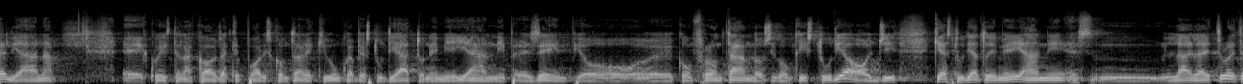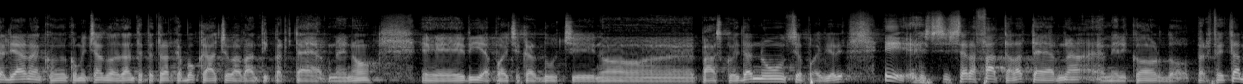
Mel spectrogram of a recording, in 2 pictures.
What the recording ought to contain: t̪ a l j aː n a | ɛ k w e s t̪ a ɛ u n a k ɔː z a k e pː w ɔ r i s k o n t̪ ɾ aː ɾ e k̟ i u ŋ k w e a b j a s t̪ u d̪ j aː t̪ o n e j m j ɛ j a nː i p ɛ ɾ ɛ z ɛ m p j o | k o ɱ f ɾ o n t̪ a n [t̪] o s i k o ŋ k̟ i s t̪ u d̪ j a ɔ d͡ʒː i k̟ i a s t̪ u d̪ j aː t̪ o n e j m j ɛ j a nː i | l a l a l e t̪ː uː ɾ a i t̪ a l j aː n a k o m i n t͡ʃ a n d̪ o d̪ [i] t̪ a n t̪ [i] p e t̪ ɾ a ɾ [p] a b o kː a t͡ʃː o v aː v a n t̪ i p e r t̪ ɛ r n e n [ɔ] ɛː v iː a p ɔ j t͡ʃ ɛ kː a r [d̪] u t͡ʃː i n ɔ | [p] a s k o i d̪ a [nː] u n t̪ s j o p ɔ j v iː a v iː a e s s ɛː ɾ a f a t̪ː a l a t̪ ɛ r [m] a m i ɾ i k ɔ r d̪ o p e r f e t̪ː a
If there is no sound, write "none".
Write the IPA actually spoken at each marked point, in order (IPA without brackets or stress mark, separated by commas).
d̪, a, e, k, ɔ, d̪, p, nː, n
